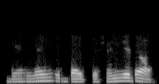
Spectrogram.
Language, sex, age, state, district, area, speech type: Manipuri, male, 30-45, Manipur, Thoubal, rural, conversation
